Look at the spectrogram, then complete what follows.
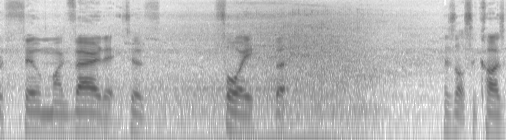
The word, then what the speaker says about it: Fowey: you're wondering as well it's pronounced foy not foey which is what my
